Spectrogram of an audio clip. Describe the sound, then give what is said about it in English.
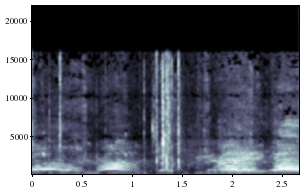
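A basketball crowd at a game between Baco and Brant cheers loudly in sustained, swelling waves of voices, with a brief burst of sharp squeaks and clatter in the middle before the roar rises again. “Crowd really getting into it now”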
